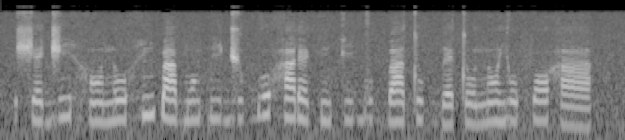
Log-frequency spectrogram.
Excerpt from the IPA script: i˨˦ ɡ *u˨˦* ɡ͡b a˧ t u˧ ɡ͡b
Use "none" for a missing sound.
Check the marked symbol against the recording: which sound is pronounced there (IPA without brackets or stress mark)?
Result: u˧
